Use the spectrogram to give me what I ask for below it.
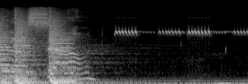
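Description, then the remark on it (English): Crickets chirp in pulsing bursts, a steady high-pitched trill that rises and falls in regular groups, preceded by a brief bird call at the start, with low background hum. “And then we have crickets.”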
